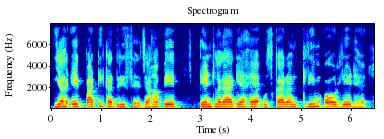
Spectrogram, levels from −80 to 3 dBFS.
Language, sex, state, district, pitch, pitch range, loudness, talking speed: Hindi, female, Jharkhand, Garhwa, 215 Hz, 210-225 Hz, -12 LUFS, 165 wpm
